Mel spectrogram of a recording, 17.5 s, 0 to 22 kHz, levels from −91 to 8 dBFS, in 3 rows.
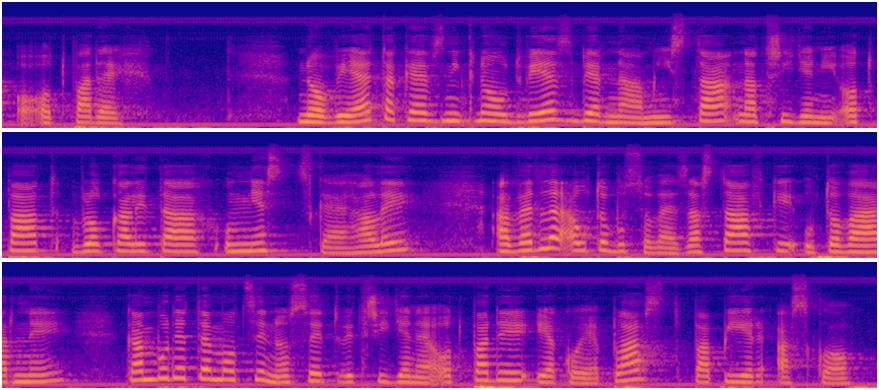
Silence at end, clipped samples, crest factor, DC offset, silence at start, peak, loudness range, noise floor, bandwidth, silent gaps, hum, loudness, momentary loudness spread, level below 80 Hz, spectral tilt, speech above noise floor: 0 s; under 0.1%; 22 dB; under 0.1%; 0 s; -2 dBFS; 3 LU; -43 dBFS; 14 kHz; none; none; -24 LUFS; 9 LU; -44 dBFS; -6 dB/octave; 20 dB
